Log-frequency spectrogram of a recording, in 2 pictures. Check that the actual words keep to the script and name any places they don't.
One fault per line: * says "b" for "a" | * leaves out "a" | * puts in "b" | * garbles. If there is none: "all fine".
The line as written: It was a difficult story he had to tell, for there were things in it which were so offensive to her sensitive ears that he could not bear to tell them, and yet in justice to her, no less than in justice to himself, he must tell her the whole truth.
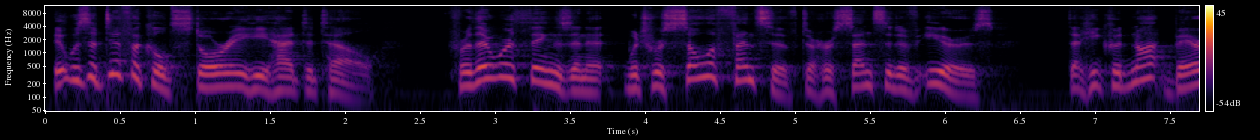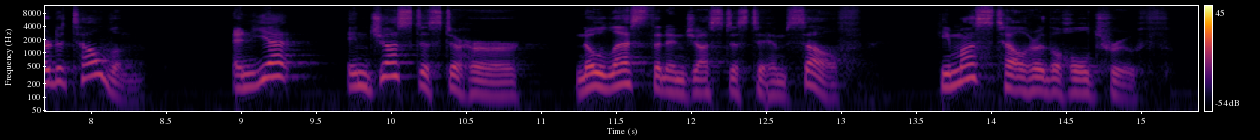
all fine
